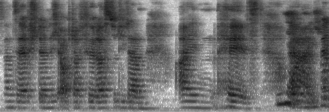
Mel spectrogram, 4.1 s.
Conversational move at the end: taking over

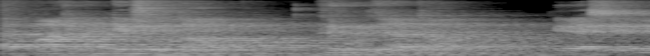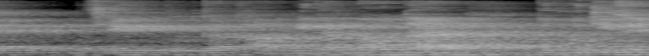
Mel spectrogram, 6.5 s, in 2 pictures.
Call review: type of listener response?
listening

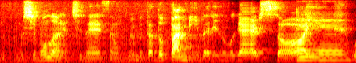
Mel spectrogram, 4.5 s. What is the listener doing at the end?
listening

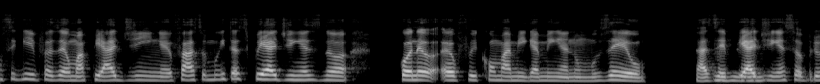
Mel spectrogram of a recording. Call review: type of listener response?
listening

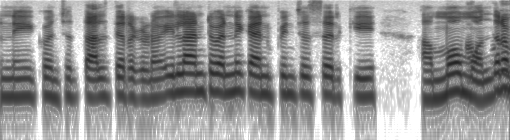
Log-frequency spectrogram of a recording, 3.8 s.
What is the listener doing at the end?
listening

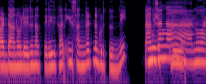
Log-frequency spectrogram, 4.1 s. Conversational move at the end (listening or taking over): taking over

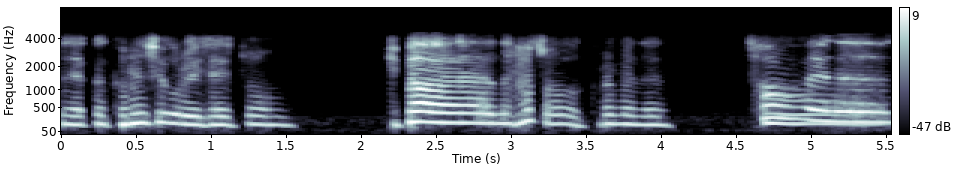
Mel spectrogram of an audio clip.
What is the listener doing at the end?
listening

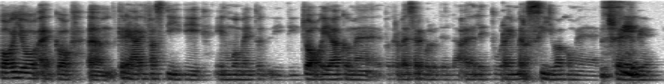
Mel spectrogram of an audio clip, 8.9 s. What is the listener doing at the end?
taking over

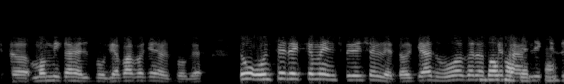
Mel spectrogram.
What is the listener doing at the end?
listening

